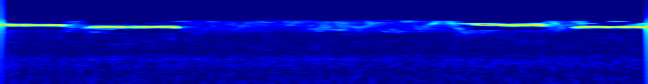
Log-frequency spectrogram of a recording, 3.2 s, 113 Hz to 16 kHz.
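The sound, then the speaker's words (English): A black-capped chickadee's sweet, whistled song: two clear, pure notes, the first slightly higher than the second, sung twice with a pause between. No other sounds. “Black-capped chickadees sing a sweet, whistled 2 to 3 notes, the first a bit higher.”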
